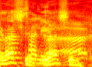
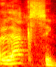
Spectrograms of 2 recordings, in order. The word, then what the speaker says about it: Laxe: Pero mira, se pronuncia Lache. No Laxe, como dicen algunos.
